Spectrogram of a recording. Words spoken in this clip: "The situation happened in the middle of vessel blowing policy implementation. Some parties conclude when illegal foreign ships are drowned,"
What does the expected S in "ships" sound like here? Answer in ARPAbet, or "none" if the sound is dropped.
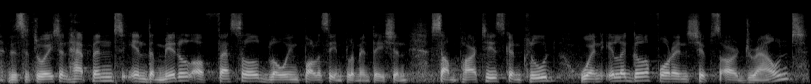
S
